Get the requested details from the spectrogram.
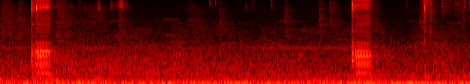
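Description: A spot welder gives short, sharp buzzing zaps.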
